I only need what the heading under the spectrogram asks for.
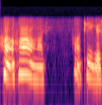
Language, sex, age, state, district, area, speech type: Odia, female, 60+, Odisha, Gajapati, rural, conversation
